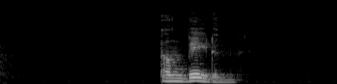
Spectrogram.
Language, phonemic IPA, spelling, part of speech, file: Dutch, /amˈbedə(n)/, aanbeden, verb, Nl-aanbeden.ogg
- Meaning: past participle of aanbidden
